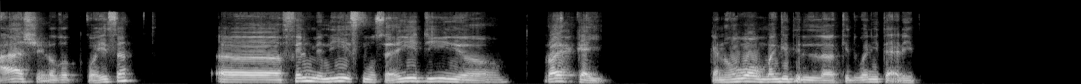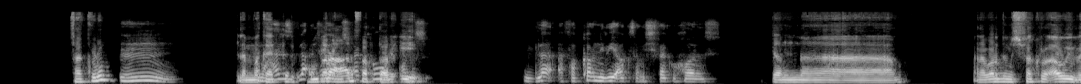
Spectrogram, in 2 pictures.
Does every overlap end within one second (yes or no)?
no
